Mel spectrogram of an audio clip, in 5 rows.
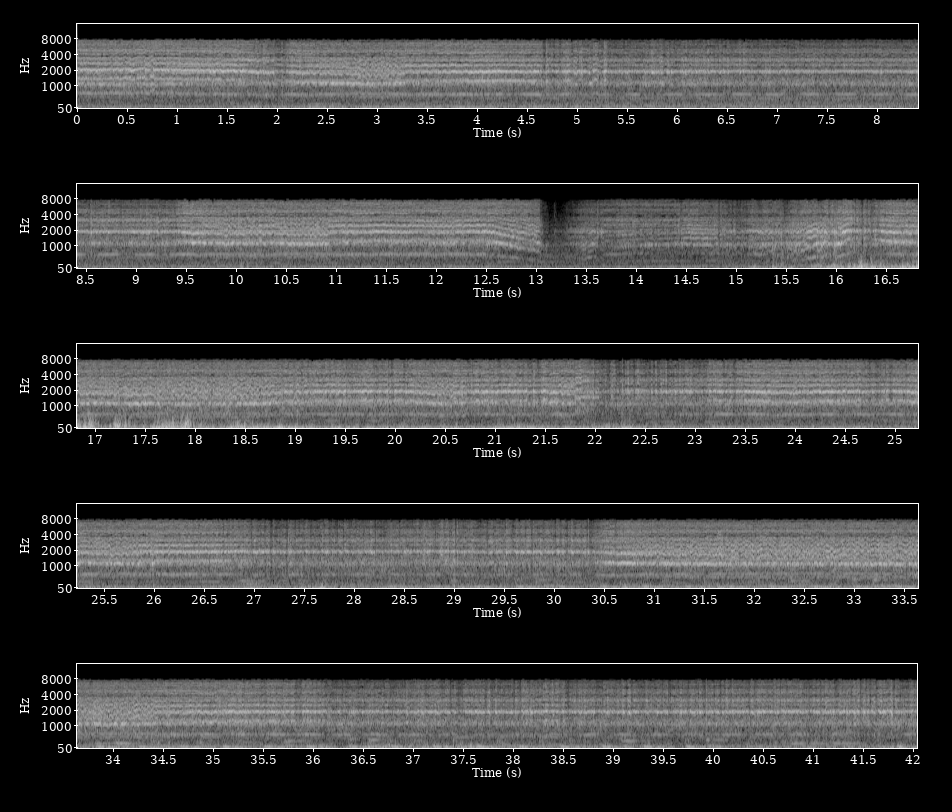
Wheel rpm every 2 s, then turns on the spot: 160, 160, 170, 170, 160, 160, 80, 90, 160, 160, 170, 170, 170, 170, 160, 160, 160, 160, 160, 160, 160.
none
